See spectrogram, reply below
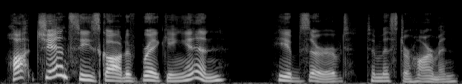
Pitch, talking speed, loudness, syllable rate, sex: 180 Hz, 155 wpm, -20 LUFS, 4.2 syllables/s, female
